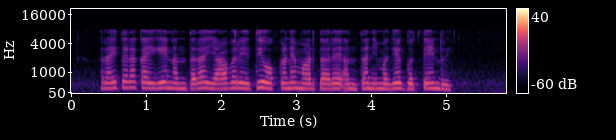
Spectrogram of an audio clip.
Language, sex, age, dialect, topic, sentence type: Kannada, female, 25-30, Central, agriculture, question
